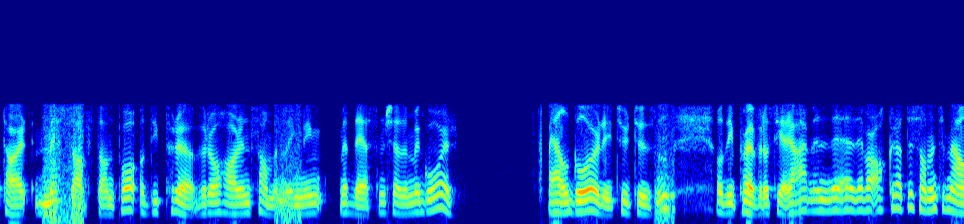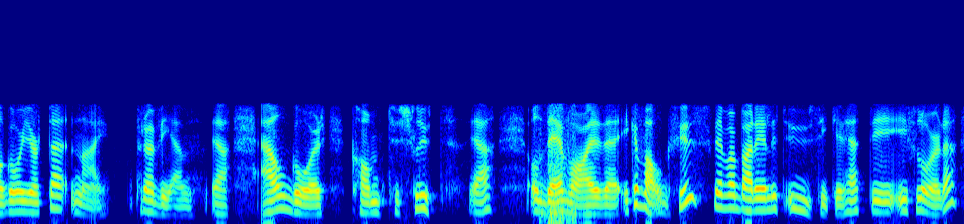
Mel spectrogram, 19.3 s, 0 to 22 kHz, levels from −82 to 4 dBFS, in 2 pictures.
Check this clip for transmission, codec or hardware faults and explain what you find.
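Yes, there's a codec problem across the whole clip, plus four short bursts of link damage.

Bluetooth CVSD headset codec, throughout: the speech sits in a narrow telephone band of roughly 200 Hz to 3.6 kHz, which fits a 64 kbps CVSD headset link. CVSD sends one up-or-down bit per sample with an adapting step, so fast, loud high-frequency detail outruns the step size. You get scratchy s sounds, some grit on louder passages, and a granular hiss under the voice. The damage is plainly audible.

Bit errors on a Bluetooth voice link, at 0.43 to 0.87 s, 2.75 to 3.03 s (just before "med det som skjedde"), 6.54 to 6.77 s and 15.03 to 15.40 s: flipped bits on the CVSD stream. Each bit only nudges the waveform a small step and the error fades quickly, so there are no hard clicks. Instead there's a rushing, crackly noise over the speech. The error rate is a few percent in each burst, a little heavier in the first one.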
